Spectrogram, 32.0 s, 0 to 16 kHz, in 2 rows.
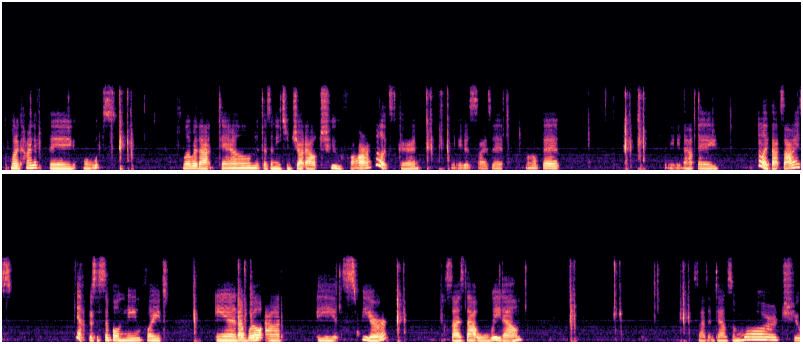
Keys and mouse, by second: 2.4 ctrl+z, 4.8-6.2 middle drag, 6.6 middle drag, 6.9 middle click, 8.5 s, 10.5 middle drag, 12.5 s, 12.6-13.6 drag, 14.2-15.9 drag, 16.0 click, 16.4 middle click, 16.9-18.7 middle drag, 20.7 shift+a, 21.9-22.7 middle drag, 23.9 s, 25.1 drag, 26.0-26.7 drag, 27.4 KP_7, 28.3 g, 29.6 s.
